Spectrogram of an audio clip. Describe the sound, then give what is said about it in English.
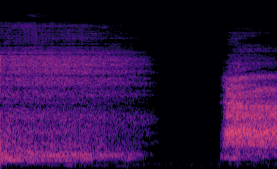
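A deep breath drawn on command during a talk about taking control of negative thoughts: a long, airy rush of breath, a short silence, then another loud, breathy rush, with no talk. “Say right now, take a deep breath.”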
